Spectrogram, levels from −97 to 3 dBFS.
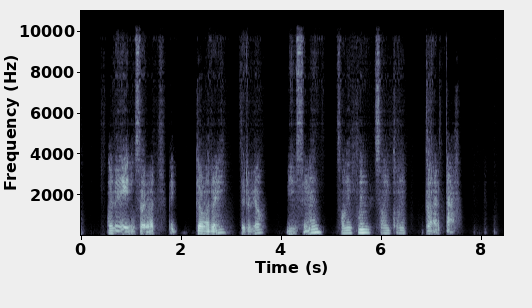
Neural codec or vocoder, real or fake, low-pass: codec, 44.1 kHz, 0.9 kbps, DAC; fake; 9.9 kHz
